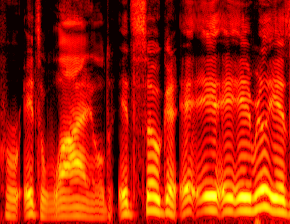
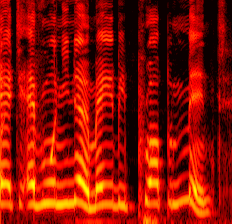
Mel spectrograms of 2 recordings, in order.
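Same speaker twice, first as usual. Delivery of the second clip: high, bad British accent; 12 semitones higher than usual. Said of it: "Trying to do a British accent".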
